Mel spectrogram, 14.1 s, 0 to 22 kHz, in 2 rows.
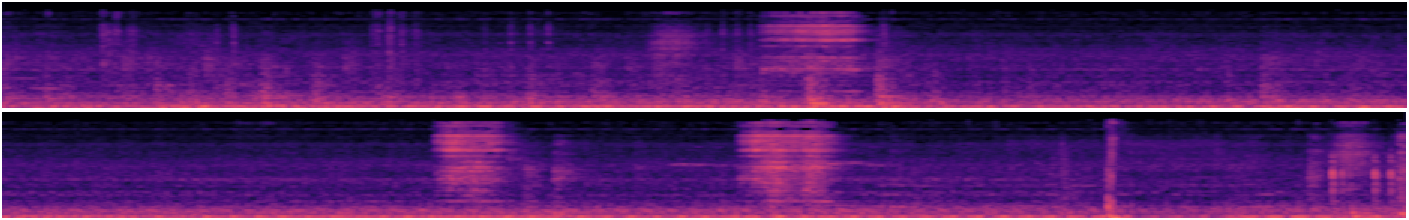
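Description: Meitetsu 6800 series electric train running along the rails as it draws into a station, a steady low rumble heard from inside the driver's cab. Three brief higher-pitched squeals sound over it, about four, nine and eleven seconds in.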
